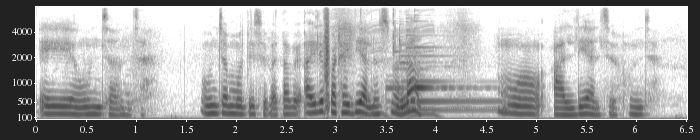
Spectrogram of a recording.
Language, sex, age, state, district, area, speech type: Nepali, female, 30-45, West Bengal, Darjeeling, rural, spontaneous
